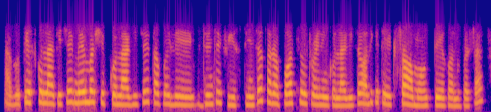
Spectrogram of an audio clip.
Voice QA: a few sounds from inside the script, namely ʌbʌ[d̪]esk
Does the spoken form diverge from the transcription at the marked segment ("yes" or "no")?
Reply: yes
